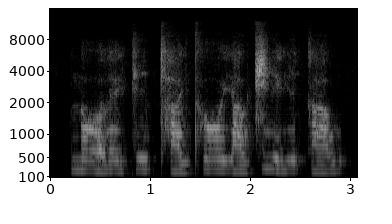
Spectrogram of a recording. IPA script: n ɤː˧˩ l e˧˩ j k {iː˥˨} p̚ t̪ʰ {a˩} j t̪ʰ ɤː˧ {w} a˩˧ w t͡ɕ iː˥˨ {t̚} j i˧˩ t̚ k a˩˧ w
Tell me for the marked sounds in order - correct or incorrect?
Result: incorrect, correct, incorrect, incorrect

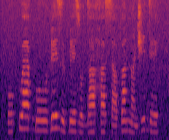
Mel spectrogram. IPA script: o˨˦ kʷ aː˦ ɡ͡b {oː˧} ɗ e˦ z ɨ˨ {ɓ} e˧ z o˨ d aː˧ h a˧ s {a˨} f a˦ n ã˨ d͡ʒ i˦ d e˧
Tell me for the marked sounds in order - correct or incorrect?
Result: correct, correct, correct

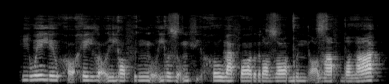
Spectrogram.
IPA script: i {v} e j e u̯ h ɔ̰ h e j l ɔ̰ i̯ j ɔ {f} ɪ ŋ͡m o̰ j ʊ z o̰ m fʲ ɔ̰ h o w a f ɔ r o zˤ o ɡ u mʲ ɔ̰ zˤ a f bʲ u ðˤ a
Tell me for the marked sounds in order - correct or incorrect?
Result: incorrect, correct

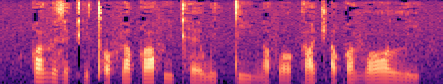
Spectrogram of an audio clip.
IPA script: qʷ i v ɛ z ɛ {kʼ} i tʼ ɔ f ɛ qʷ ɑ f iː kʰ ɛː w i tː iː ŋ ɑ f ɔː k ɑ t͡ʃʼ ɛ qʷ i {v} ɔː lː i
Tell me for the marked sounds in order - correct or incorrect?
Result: correct, correct

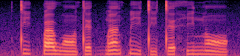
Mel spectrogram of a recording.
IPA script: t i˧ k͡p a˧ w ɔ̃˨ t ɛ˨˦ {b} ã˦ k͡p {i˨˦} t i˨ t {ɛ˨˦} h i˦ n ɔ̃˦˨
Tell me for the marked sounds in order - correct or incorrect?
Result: incorrect, incorrect, correct

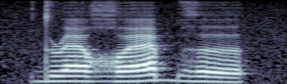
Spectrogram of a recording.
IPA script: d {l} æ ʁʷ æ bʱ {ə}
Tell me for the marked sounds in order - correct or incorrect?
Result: incorrect, correct

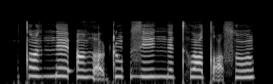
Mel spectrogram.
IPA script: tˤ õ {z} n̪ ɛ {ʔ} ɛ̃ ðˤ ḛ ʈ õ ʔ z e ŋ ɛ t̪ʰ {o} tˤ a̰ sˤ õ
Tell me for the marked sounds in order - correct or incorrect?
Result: correct, correct, correct

